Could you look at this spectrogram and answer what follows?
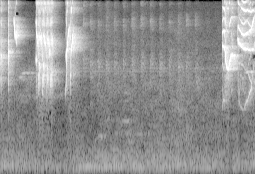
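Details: Short bursts of Orange-headed thrush song: three quick buzzy, rattling phrases, then a long gap of quiet hum before a final twisting whistled flourish.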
